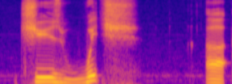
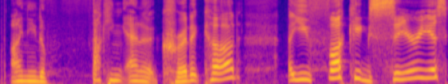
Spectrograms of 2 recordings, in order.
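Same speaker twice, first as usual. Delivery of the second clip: high and louder, building indignation; heated rant; 7 semitones higher, 4 dB louder than usual. Real, not acted. Ranting at Apple over the card, heated and high. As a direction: spit out every grievance.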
